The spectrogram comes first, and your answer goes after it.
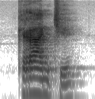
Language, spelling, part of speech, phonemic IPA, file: Dutch, kraantje, noun, /ˈkraɲcə/, Nl-kraantje.ogg
- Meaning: diminutive of kraan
